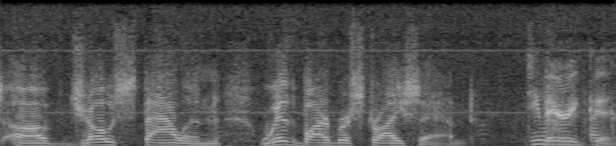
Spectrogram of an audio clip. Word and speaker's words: Streisand: reagan is played by james brolin that's barbara streisand's barbra streisand's husband another nice man he is right over there on the far left side just slightly to the left of joe stalin with barbara streisand very good correct your pronunciation of my name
